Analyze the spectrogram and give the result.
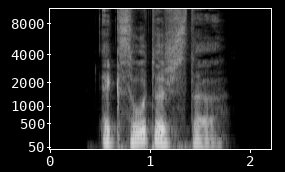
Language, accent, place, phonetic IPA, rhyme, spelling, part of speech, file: German, Germany, Berlin, [ɛˈksoːtɪʃstə], -oːtɪʃstə, exotischste, adjective, De-exotischste.ogg
- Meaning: inflection of exotisch: 1. strong/mixed nominative/accusative feminine singular superlative degree 2. strong nominative/accusative plural superlative degree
